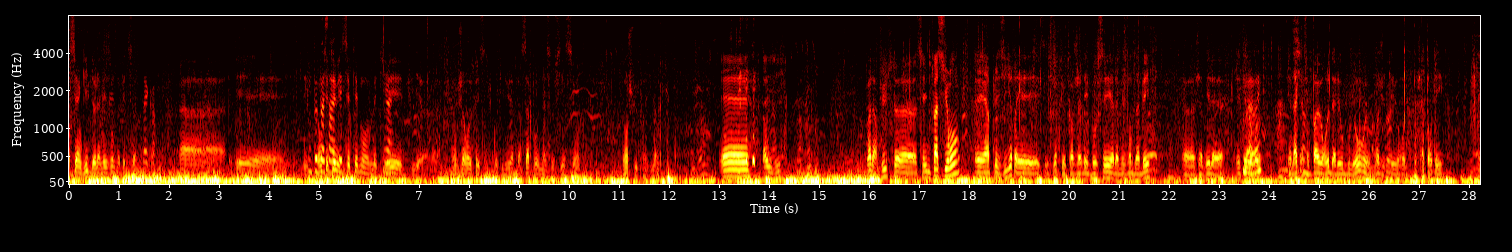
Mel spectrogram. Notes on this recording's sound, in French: Episode spécial Festival de l'Oiseau en Baie de Somme. Découverte de la plage d'Ault et interviews.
